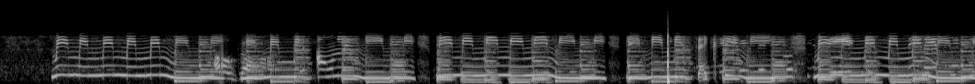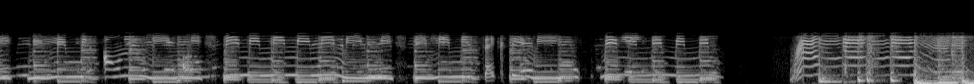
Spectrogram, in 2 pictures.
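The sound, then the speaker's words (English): The loud, pounding theme song of a wrestling radio show plays for nearly twenty seconds, built from chunky repeated phrases in a steady rhythm, breaking off briefly near the end before kicking back in. “With one of the most brain-thumping theme songs of all time.”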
